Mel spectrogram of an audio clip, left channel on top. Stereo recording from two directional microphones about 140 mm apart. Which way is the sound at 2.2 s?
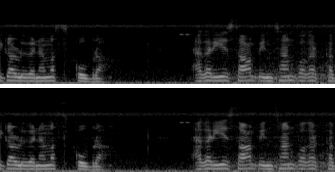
50° left (ahead or behind).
